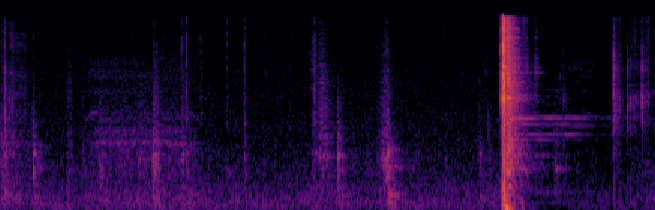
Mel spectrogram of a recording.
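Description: Spring-loaded desoldering pump (solder sucker) firing once about four seconds in: a sharp snap of the released plunger sucking molten solder out of a circuit-board hole, with a short metallic ring after it. A few faint taps of handling come before it.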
